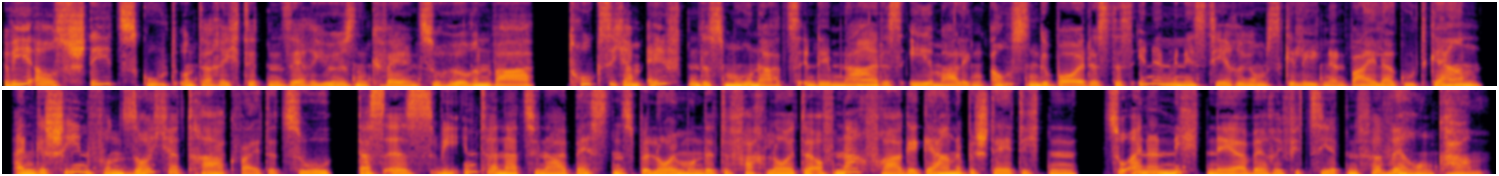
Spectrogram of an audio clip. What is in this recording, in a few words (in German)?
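commentary, Trocken, Neutral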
